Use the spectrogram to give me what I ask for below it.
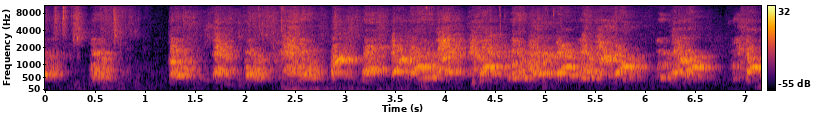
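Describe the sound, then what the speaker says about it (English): A dog named Bella barks in a run of short, sharp bursts, fairly close and loud, continuing almost without pause through the clip with a few gaps at the start. "Bella's barking."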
